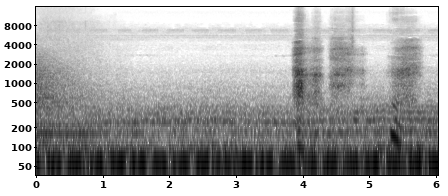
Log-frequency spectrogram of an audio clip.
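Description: A low steady rumble under the scene, with a person gasping in short breaths from about four seconds in.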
